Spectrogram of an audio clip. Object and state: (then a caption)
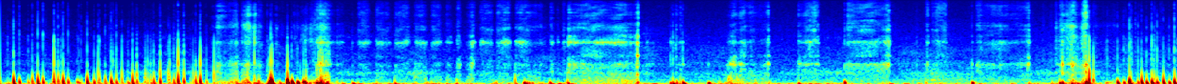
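Cork-backed coaster. Fingernails tap and scratch the cork surface of a thin, flat square cork-backed coaster held in the hand. Rapid, dull low tapping starts and ends the clip, with quieter scratchy rubbing in between.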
